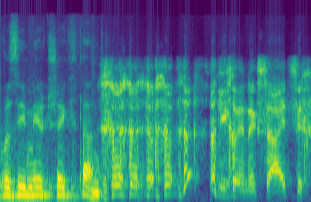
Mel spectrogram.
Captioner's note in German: lacht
